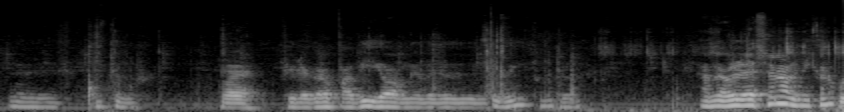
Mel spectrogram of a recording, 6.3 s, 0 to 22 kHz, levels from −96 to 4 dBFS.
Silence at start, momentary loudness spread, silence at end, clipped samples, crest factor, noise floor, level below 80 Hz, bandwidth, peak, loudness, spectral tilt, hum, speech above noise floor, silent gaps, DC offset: 0.05 s; 17 LU; 0 s; under 0.1%; 18 dB; -62 dBFS; -60 dBFS; 13 kHz; -16 dBFS; -35 LUFS; -8.5 dB/octave; none; 28 dB; none; under 0.1%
